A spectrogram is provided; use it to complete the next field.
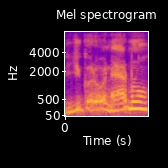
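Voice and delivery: play-acted, shrieked screaming, pitched way up high. Telling how a lieutenant commander phoned him: retelling a screaming officer. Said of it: "starts screaming".

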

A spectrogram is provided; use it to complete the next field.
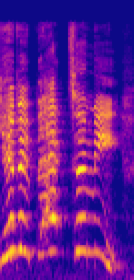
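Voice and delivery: screamed at a very high pitch. Speaker retells a dream, re-enacting screaming in it. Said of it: "So I'm screaming".

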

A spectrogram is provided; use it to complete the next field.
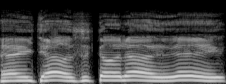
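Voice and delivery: fake drunk slurring voice. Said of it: "it's slurring".

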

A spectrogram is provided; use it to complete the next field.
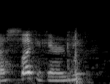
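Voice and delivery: normal talking voice

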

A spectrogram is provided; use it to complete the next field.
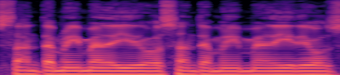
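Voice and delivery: very fast rushed delivery. Recalling how someone from childhood said it in Spanish, really, really fast prayer. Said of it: "like really, really fast".

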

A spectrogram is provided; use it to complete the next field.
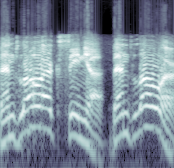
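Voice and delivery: very high, swooping shout. Grigor, overtaking the galloping horse, shouts to Aksinya as he draws level. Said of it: "shouted to Aksinya".

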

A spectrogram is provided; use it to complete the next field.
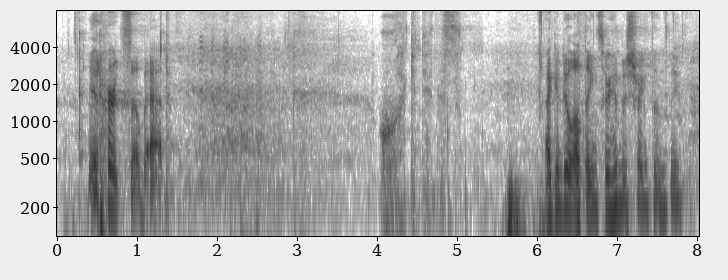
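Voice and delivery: teary, breathy, very hushed near-whisper. A speaker talking about beauty struggles to go on; tearful. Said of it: "Got tears in my eyes".

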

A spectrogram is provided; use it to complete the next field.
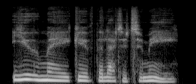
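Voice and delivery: ordinary delivery

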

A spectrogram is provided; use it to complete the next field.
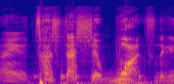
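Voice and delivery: very loud, aggressive, insistent voice. Mocking another speaker's line by repeating it: imitating aggressive delivery. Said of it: "You said that shit aggressive".

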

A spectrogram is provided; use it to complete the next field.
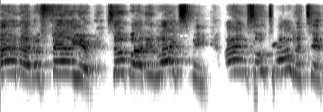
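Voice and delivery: very high, shrieking, excited scream. Retelling getting a job offer, the speaker re-enacts screaming while jumping on the bed. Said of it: "And I'm screaming".

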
